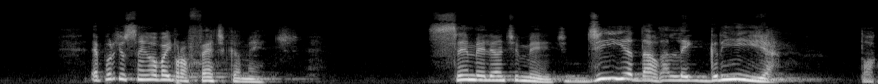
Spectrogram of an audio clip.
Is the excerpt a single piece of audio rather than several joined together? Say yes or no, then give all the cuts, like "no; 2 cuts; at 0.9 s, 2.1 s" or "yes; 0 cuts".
no; 4 cuts; at 1.1 s, 1.7 s, 5.6 s, 6.6 s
